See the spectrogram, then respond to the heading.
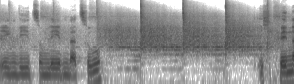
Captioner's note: bright hammering sound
